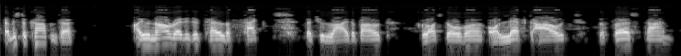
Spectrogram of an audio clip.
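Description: A man's voice: mid-range voice, steady tone, slow pace, no room sound. An actor playing a stern male doctor who firmly interrogates a patient. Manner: firm, interrogating. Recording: tinny old radio broadcast.

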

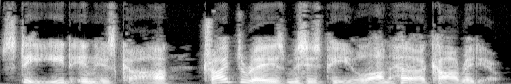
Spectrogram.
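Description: Animated male radio serial narrator. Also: medium pitch, slow pace. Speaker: drama narrator. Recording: dull vintage radio recording.

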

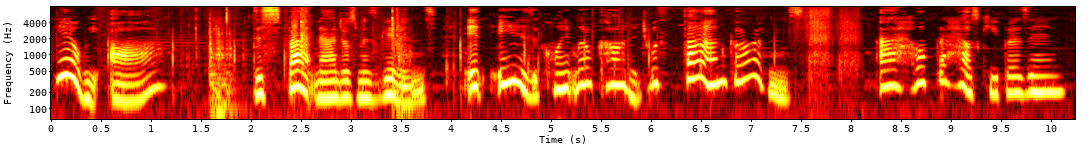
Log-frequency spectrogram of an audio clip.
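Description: A woman playing a bright, polite young American lady in a period audio drama, speaking directly. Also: medium pitch, very animated, slow, a little hiss or hum, low-quality recording. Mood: polite, exasperated.

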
